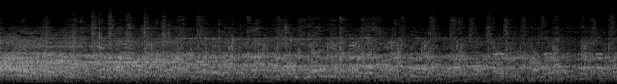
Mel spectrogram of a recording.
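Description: A Spanish-language TV football commentator's long, drawn-out goal cry as the ball goes into the net, over stadium crowd noise.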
